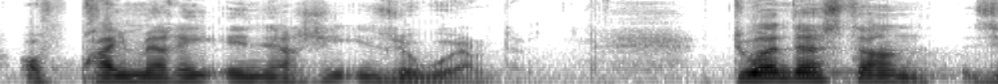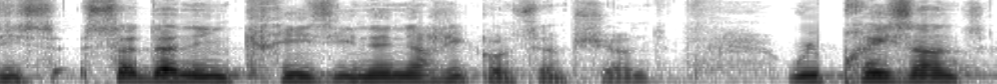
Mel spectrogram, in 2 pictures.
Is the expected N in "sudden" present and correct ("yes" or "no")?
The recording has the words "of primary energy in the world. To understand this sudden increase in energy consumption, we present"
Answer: yes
